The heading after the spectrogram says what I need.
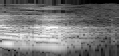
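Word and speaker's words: ر: La lettre suivante est le ra. C'est un R qui est roulé.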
